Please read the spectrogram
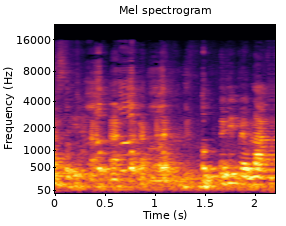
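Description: A man talking with chuckling laughter.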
